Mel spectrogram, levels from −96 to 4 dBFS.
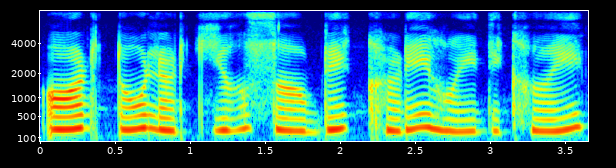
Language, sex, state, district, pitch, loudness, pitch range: Hindi, female, Himachal Pradesh, Shimla, 235 Hz, -17 LUFS, 220-255 Hz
